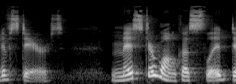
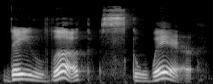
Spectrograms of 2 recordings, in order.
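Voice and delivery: put-on bratty girl; 5 dB louder, much slower than usual. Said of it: "said Veruca Salt".

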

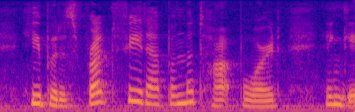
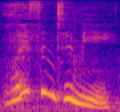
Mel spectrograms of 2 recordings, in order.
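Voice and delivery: high, loud, desperate appeal; urgent cry; 9 semitones higher, 6 dB louder than usual. A narrator's reading. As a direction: cry out to be heard. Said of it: "cried Wilbur".

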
